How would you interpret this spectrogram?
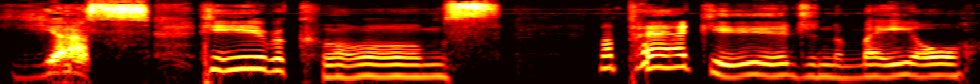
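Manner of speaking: slow, drawn-out savoring cheer; excited. Retold or imitated. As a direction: stretch each word in mock-triumphant anticipation. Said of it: "I was so excited".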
